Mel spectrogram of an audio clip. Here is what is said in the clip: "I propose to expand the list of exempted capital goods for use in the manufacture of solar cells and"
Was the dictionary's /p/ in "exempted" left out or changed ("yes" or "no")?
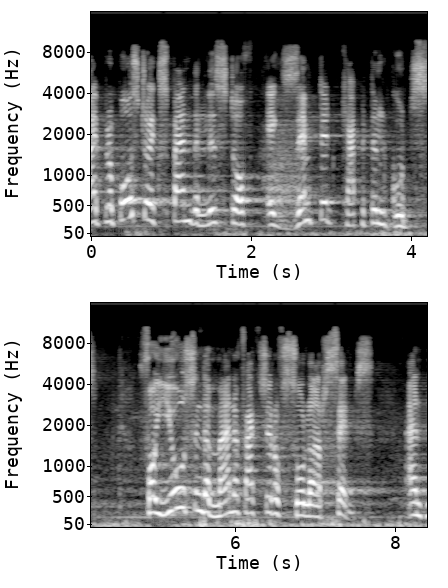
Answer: no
